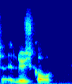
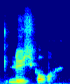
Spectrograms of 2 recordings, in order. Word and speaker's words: Lysgaard: Yes, Lyskov, J-E-S, and L-Y, S-G-A-A-R-D, Lyskov, is it pronounced in Danish?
